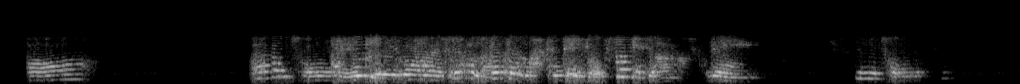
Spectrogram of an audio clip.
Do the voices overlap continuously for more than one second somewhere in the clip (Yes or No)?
Yes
